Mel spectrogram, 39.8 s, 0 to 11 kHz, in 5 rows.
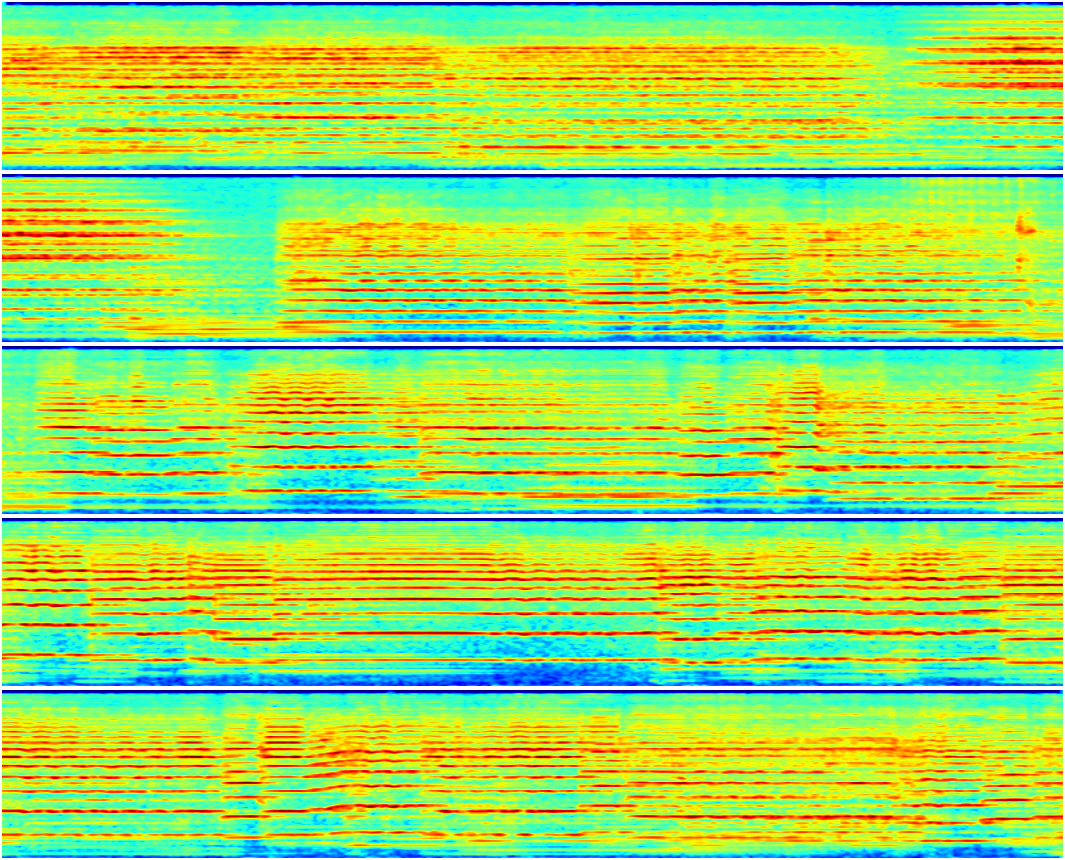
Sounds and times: Violin, fiddle: 0.0s - 39.7s.

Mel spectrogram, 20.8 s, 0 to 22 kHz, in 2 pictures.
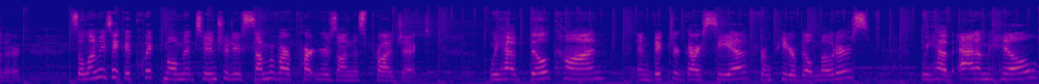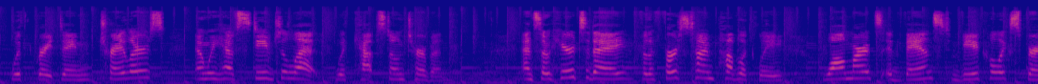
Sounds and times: Speech: 0.0s - 4.2s, 4.9s - 14.9s, 15.6s - 20.7s
Music: 0.0s - 20.7s.

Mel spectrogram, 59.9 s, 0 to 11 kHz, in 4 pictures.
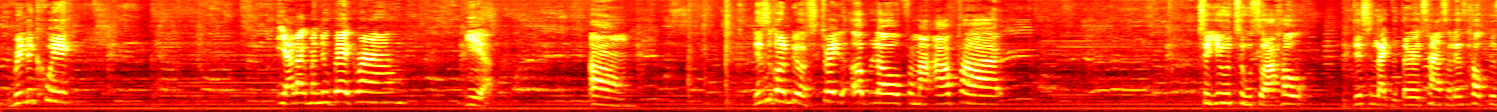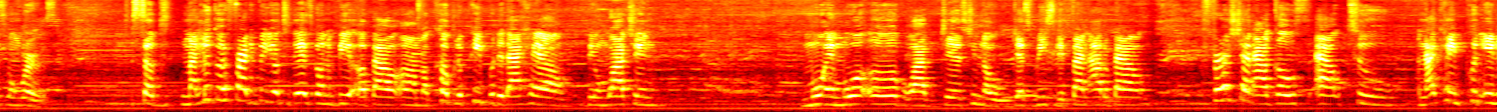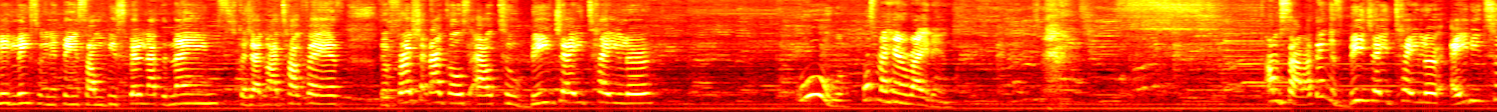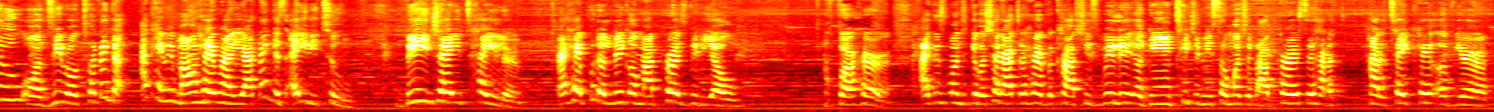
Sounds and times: Speech: 0.0s - 0.8s, 2.8s - 4.0s, 4.6s - 5.0s, 5.9s - 6.4s, 7.6s - 10.0s, 12.0s - 15.5s, 16.3s - 21.6s, 23.0s - 26.5s, 27.1s - 36.5s, 42.6s - 52.4s, 53.2s - 59.8s
Music: 0.0s - 59.8s.

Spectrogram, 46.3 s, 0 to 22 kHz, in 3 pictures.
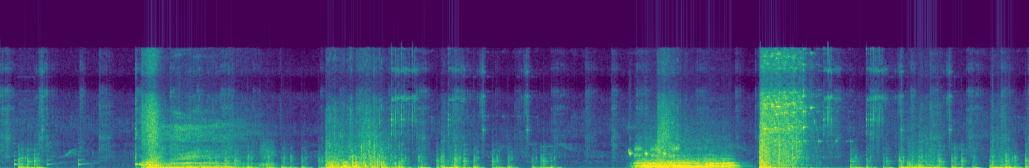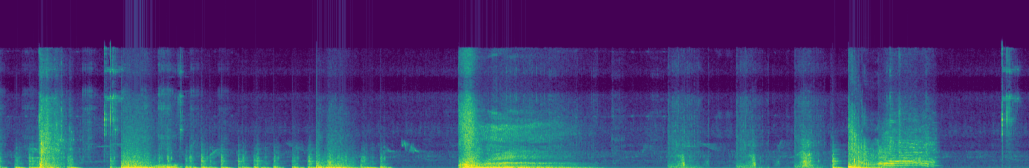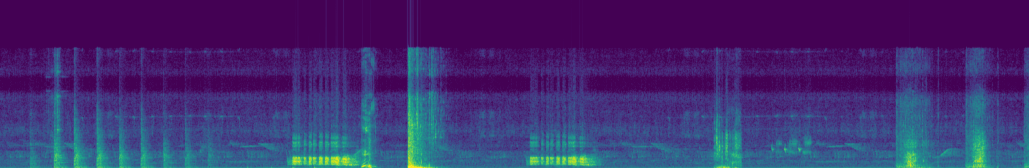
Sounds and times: Outside, rural or natural: 0.0s - 46.3s.

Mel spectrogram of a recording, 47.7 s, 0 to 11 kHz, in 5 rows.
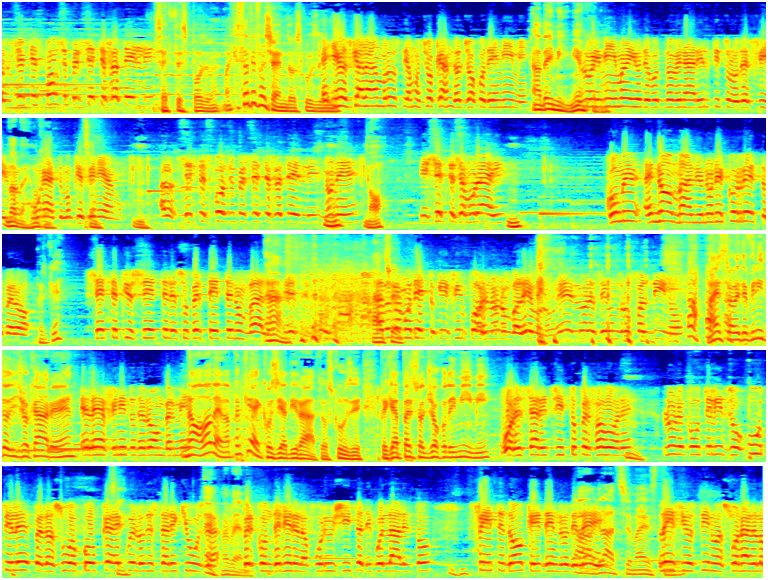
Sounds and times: Speech: 13.5s - 14.3s, 23.7s - 47.7s.

